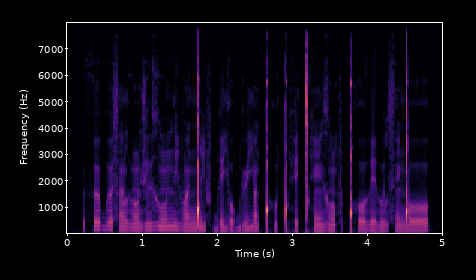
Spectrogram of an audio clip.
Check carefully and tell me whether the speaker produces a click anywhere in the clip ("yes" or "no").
yes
